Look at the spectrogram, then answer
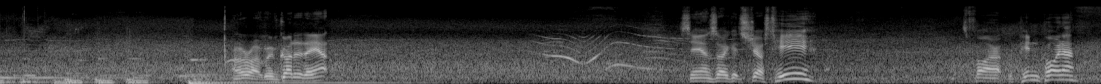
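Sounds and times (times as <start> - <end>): surf noise: 0.0 - 11.0
metal detector warbling tone: 5.3 - 7.0.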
